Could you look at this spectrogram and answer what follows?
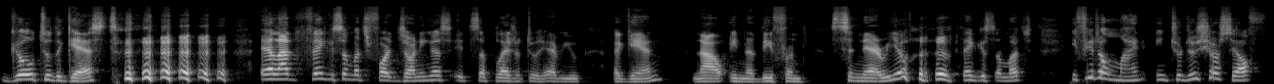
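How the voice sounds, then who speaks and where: A man's voice: high-pitched, sharp tone. A man hosting a live-stream interview, enthusiastic and laughing often, asking long rambling questions. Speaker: show host.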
